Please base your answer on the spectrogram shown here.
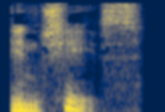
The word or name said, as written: enchase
